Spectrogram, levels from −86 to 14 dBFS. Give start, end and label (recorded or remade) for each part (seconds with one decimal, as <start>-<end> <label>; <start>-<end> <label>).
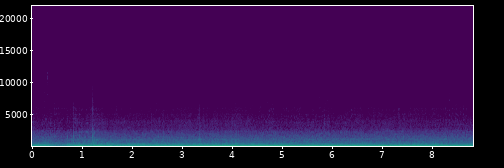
0.0-1.1 recorded; 1.1-4.4 remade; 4.4-6.4 recorded; 6.4-8.0 remade; 8.0-8.8 recorded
